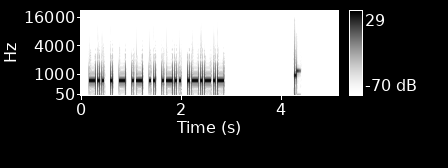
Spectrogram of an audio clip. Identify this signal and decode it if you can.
Morse code, heard as a keyed tone, about 28 wpm, 700 Hz. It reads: DETAIL.
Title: Sentences from Top 1500 Words 28wpm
